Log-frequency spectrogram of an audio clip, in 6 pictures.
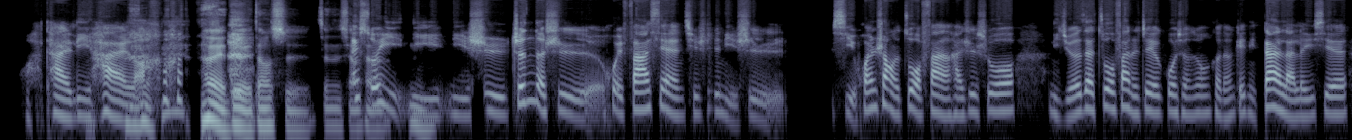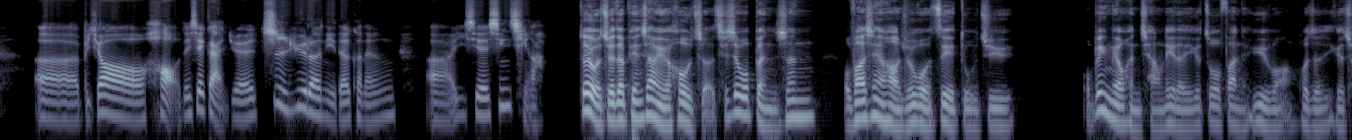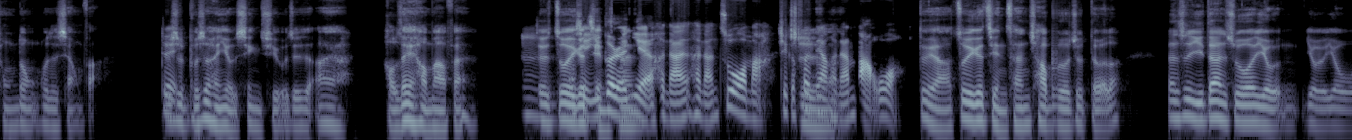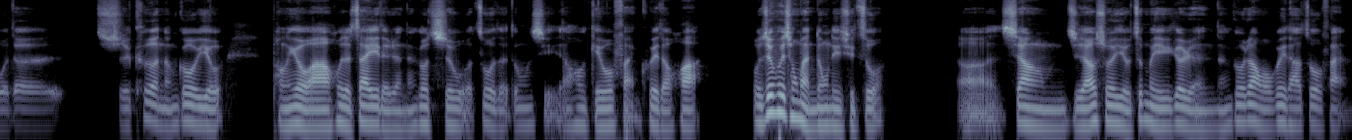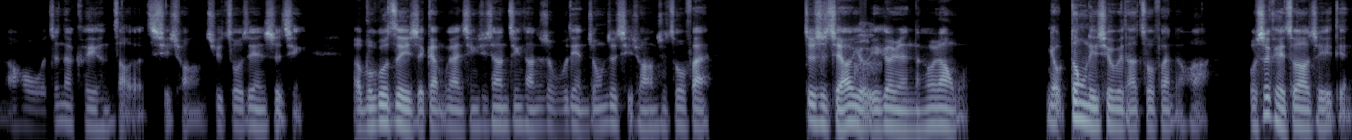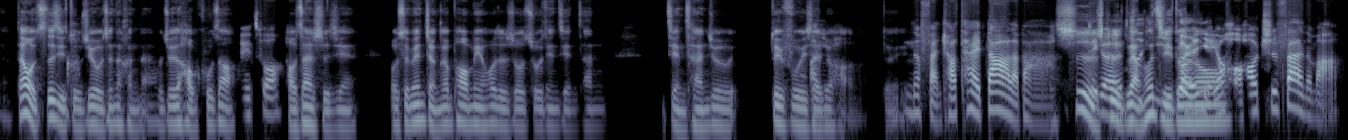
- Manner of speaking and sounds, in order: other background noise; chuckle
- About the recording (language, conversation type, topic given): Chinese, podcast, 你是怎么开始学做饭的？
